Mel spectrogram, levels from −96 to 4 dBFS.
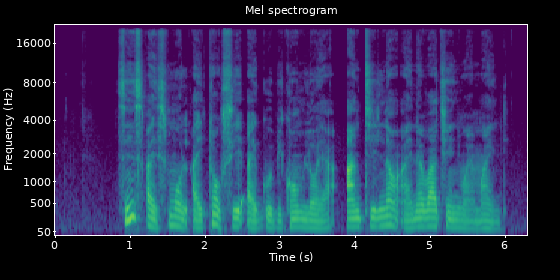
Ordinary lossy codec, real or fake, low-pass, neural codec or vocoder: none; real; none; none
